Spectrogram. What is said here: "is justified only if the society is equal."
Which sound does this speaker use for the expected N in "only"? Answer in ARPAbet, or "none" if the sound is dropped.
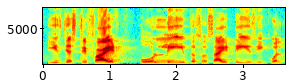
N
